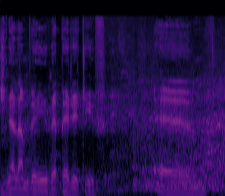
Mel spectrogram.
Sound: laughter

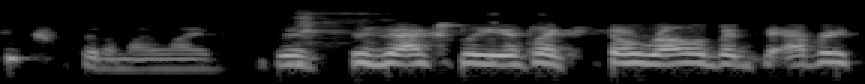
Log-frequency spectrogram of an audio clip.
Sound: woman laughing

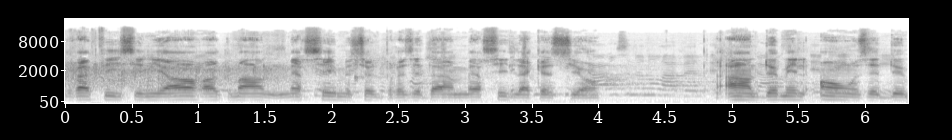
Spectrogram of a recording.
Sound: applause

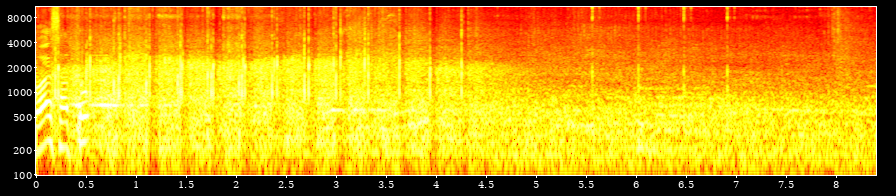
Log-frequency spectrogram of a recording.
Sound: applause

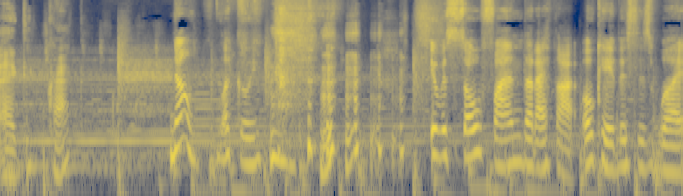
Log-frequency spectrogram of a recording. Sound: both laugh

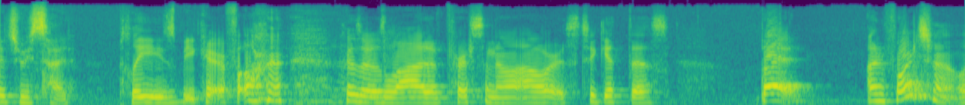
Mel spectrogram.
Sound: chuckles

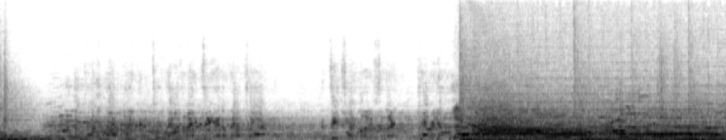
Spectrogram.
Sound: cheering

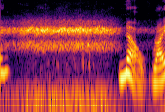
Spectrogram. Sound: nature sounds

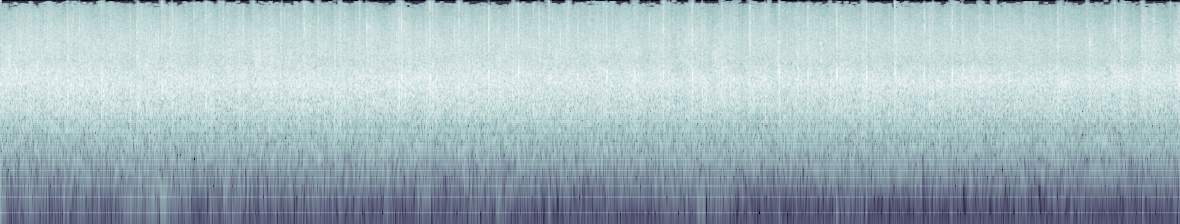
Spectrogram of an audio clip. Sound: applause

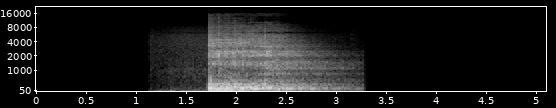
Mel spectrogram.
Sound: sound of grunt

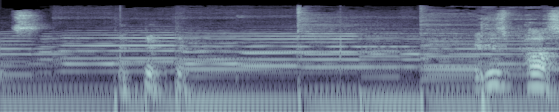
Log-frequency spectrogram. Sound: chuckles

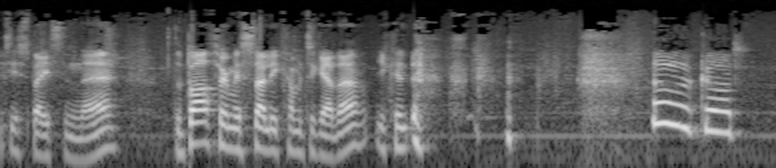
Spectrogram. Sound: laughing

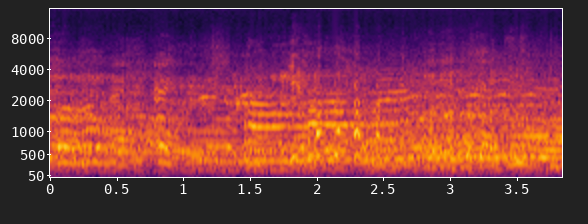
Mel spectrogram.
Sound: Anne laughs

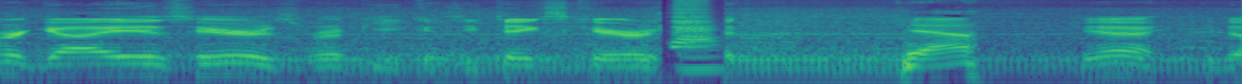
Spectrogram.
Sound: car horn honks

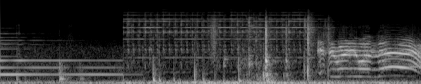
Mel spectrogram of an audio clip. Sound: bell Rings; telephone Rings

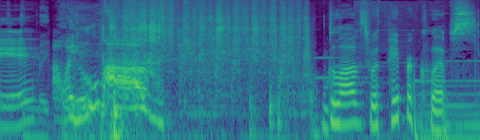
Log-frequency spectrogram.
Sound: scratches table

